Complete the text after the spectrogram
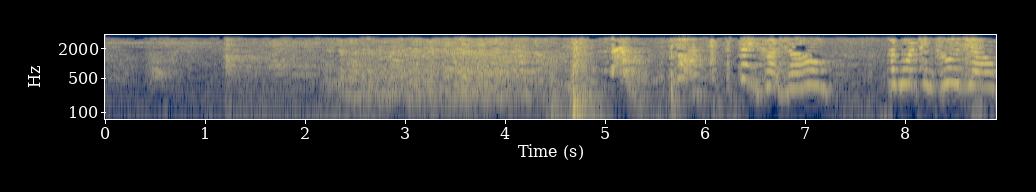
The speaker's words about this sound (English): They're trapped in the car and Cujo's throwing himself at the windshield? No, seriously, what's wrong with the dog?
